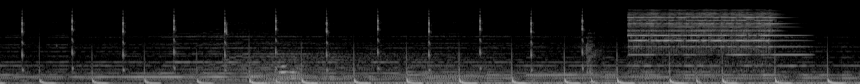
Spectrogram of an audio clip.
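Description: Quiz countdown-timer sound effect: a clock ticking about twice a second over background music. About six seconds in, an alarm-clock ring sounds for over a second as the countdown runs out.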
